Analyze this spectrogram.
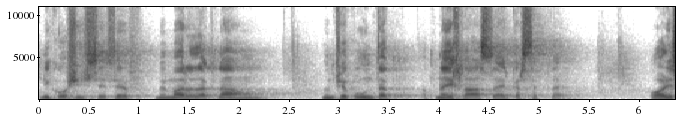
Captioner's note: Arabic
